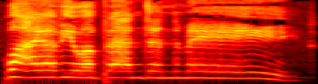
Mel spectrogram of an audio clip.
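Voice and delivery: very high scream with me drawn out. Recounting a scene where a character flies up and screams into the sky, retelling a scream. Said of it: "he just screams into the sky".

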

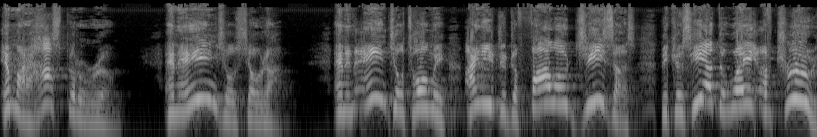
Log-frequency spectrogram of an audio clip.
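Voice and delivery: loud, animated, eager, all-excited delivery. Retelling a neighbour's news after heart surgery: imitating someone excited. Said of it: "He was all excited".

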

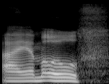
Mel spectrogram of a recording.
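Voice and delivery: theatrical delivery. Introducing a Viking character at the session start: dramatic delivery. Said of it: "so dramatic".

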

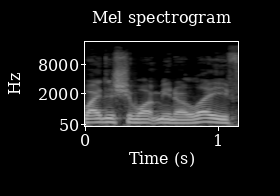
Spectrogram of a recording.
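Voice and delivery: ordinary talk, nothing marked

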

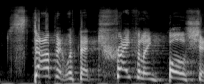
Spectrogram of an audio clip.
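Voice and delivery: screaming. Voicing a character who screams at the crowd in the hangar: screaming. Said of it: "Lady Sark screams".

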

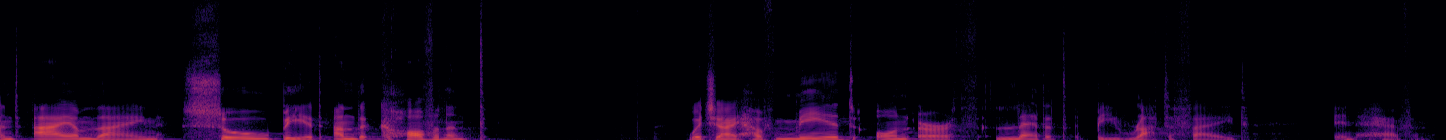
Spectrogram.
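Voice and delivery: very slow, unhurried, deliberate, measured reading. Reading the traditional covenant prayer aloud to listeners, reading very slowly. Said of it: "I'm going to read it really slowly".

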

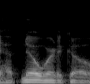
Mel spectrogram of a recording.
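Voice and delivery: mock frustration, said softly. Recounting a film moment, quoting the actor's line, retelling a soft line. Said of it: "He says it softly".

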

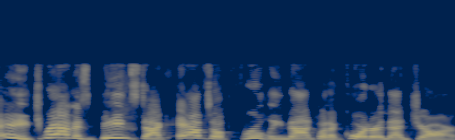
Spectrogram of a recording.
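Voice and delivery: worked-up, high-pitched outburst. Telling Travis to put a quarter in the jar: raised voice. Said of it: "You raised your voice".

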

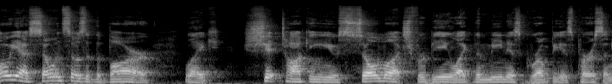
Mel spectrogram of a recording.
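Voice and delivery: usual speaking voice

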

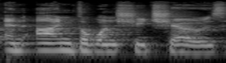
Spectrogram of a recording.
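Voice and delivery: ordinary delivery

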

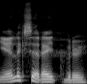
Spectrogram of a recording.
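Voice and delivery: fake, mock South African accent. Quoting the listener's earlier reaction, the speaker uses a put-on south african accent. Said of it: "I gave you like a South African accent".

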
